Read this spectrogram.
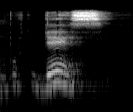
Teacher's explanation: Português é uma palavra oxítona, em que a sílaba mais forte é a última, português, e aí você só vai acrescentar o ES quando você for passar para o plural.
